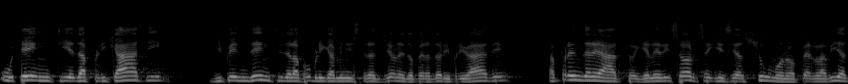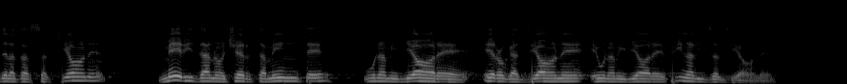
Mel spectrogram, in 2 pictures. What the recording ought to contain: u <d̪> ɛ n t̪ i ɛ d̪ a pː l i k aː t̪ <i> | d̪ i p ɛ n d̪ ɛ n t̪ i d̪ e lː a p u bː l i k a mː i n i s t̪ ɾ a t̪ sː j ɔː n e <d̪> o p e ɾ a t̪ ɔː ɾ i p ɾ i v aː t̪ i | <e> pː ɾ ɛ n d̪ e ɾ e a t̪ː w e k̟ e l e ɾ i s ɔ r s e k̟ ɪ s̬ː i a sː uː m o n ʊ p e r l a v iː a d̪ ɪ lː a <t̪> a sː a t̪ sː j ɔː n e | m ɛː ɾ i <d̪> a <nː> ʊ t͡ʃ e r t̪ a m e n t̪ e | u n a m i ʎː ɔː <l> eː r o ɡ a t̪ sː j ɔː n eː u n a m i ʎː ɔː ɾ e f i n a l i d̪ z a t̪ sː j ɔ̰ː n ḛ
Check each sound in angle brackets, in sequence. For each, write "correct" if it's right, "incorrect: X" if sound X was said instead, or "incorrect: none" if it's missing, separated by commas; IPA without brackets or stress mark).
incorrect: t̪, correct, correct, incorrect: a, correct, incorrect: t̪, incorrect: n, incorrect: ɾ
